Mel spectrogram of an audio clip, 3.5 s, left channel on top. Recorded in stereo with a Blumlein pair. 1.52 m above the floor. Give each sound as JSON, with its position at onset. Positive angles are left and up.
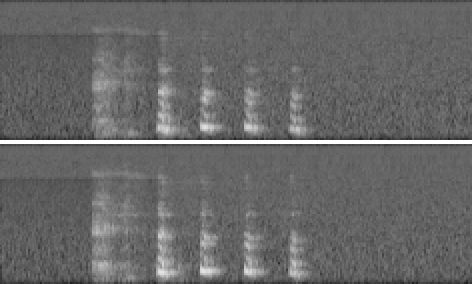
{"t": 0.7, "sound": "a giggle", "azimuth_deg": -20, "distance_m": 3.0}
